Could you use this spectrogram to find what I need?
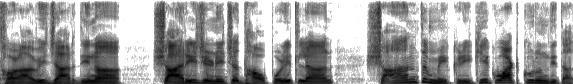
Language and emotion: Goan Konkani, happy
